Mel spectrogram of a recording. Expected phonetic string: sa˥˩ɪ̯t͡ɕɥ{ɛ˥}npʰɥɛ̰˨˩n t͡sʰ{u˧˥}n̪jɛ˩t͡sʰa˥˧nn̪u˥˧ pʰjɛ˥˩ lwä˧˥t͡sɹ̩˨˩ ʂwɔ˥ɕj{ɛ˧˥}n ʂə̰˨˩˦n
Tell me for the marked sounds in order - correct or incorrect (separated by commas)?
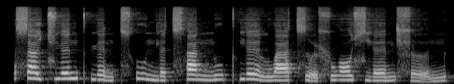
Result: correct, incorrect, correct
